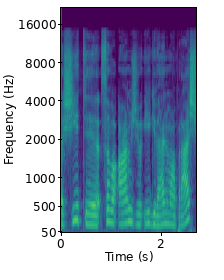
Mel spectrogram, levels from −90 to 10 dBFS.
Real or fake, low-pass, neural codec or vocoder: real; 14.4 kHz; none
